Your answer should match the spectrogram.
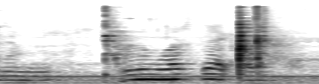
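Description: Metal fork clinking against a dinner plate a few times, the sharpest clinks near the end.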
